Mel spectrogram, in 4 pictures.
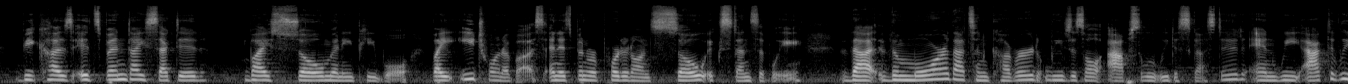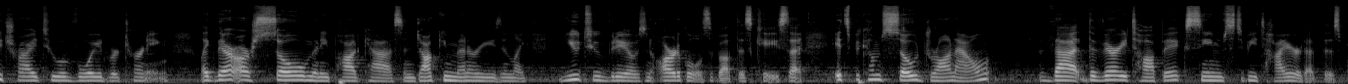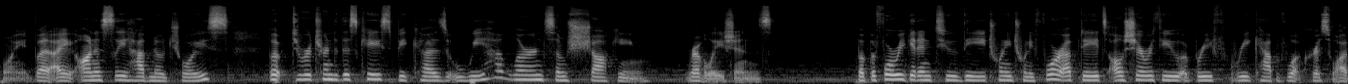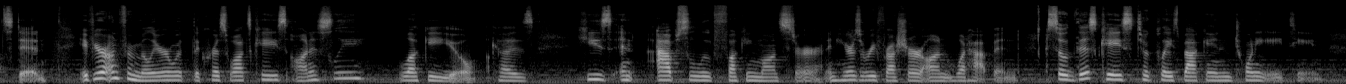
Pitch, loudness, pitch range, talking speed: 190 Hz, -27 LUFS, 175-205 Hz, 160 wpm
